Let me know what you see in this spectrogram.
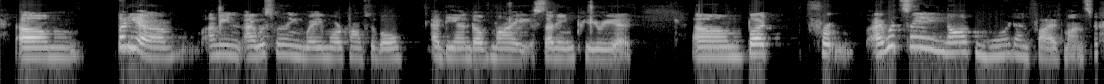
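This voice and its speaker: In a Persian accent, a woman with a medium pitch talks at a fairly slow pace, leaving long, frequent pauses. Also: ordinary pitch variation. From Iran. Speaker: dental student. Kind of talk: casual interview chat.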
